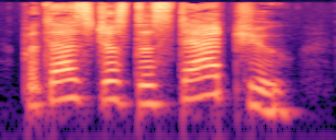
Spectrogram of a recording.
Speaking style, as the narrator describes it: cried Jack

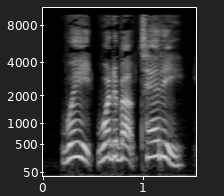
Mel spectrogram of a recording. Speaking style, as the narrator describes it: he cried

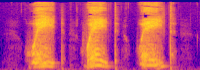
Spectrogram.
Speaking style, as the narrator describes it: whispered the Spider Queen

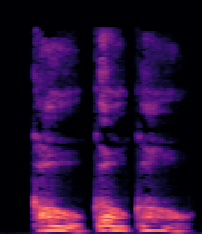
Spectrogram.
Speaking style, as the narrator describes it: whispered Annie

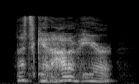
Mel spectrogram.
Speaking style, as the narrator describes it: whispered Jack

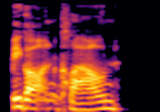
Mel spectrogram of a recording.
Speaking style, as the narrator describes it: the guard said gruffly

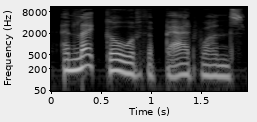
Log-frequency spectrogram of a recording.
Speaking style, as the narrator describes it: Miss Neely said gently

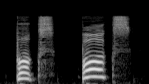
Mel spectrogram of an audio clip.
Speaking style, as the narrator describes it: shouted

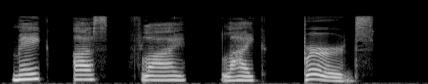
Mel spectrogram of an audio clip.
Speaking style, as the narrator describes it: she said in a loud, clear voice

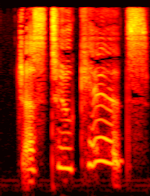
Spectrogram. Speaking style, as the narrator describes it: Annie answered in a small voice

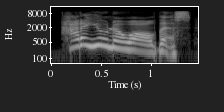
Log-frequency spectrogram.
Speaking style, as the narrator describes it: shouted above the storm

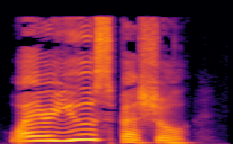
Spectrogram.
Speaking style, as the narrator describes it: shouted the boy

